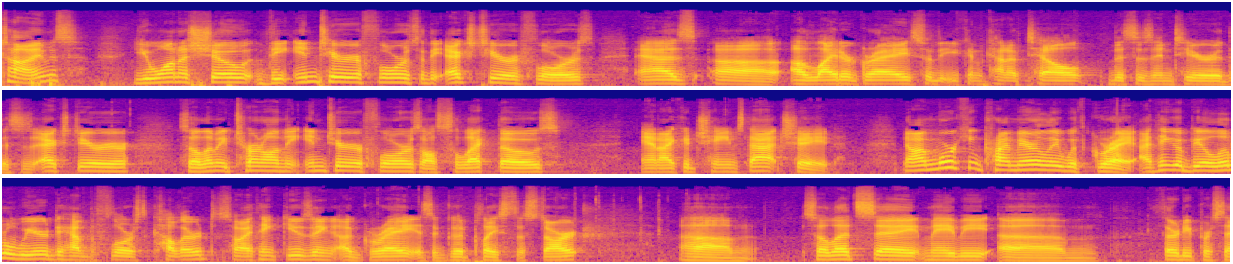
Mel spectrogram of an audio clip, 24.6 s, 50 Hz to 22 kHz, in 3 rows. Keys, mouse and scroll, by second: 9.1 click, 11.0 click, 13.0 click, 13.3 click, 19.2 click, 20.1-22.4 typing, 23.8-24.5 typing.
